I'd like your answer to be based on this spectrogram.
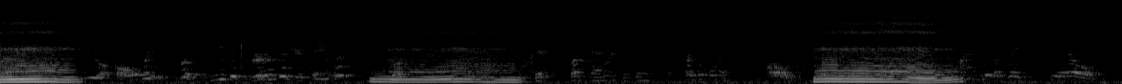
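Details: Mother snoring: loud, deep, rough snores recur roughly every four seconds, with softer breathing noise between them; ordinary heavy snoring.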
